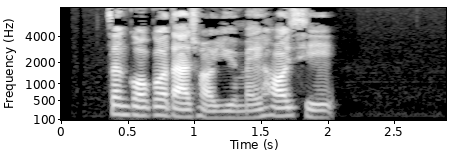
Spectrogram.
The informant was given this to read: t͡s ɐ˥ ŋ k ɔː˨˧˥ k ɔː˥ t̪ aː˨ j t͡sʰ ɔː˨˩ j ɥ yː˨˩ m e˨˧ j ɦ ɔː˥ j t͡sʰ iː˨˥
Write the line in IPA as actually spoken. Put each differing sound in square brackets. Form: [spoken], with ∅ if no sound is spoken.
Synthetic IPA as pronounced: t͡s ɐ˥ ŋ k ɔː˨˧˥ k [ɔː˧] t̪ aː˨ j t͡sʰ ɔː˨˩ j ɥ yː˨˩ m e˨˧ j ɦ ɔː˥ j t͡sʰ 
